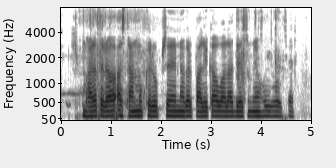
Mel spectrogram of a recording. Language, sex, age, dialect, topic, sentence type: Maithili, male, 18-24, Angika, banking, statement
